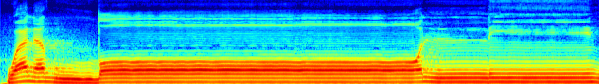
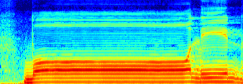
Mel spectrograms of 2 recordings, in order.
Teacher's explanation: Kemudian tipiskan, tahan lamnya sebentar karena di sini dia bertasydid. Setelah itu baru mentipiskannya.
